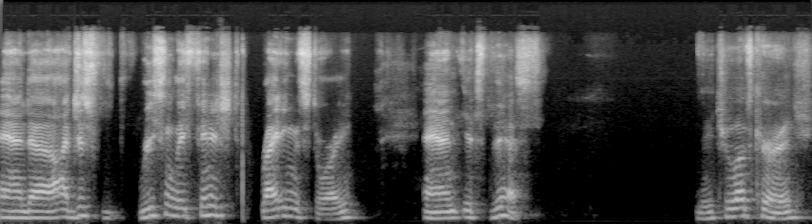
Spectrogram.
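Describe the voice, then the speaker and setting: A man at a medium pitch, somewhat breathy, fairly slow with long, frequent pauses, very even loudness and ordinary pitch variation, against a quiet background. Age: 60s. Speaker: author and longtime fan. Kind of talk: casual share in an online salon. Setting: video call.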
